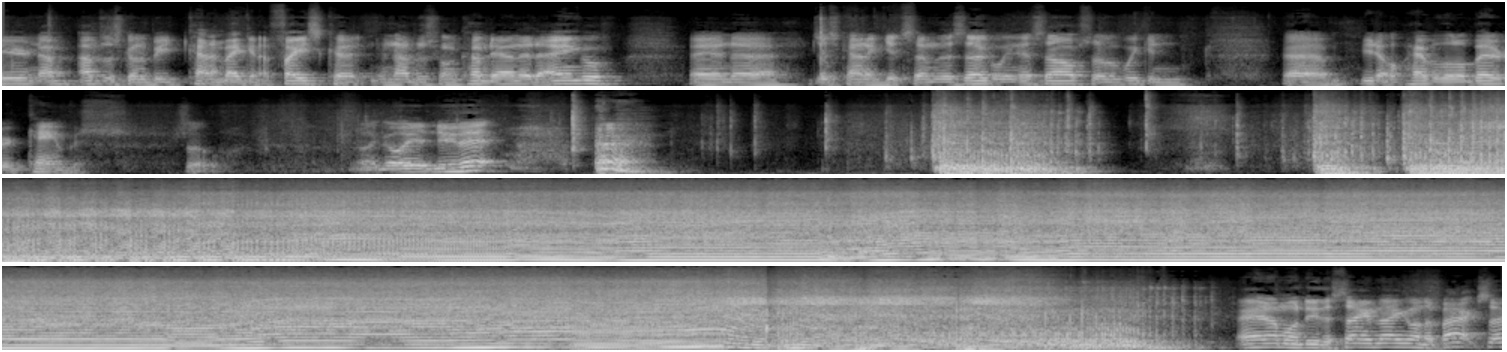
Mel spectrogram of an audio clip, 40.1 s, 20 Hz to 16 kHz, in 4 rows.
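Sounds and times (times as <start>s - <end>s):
chainsaw cutting a log: 16.2s - 17.4s, 18.7s - 38.1s.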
